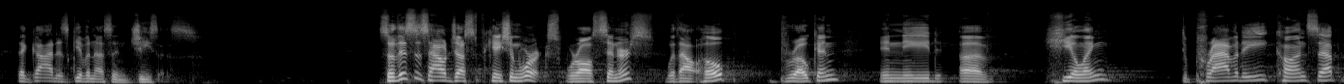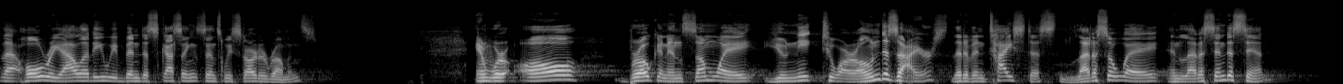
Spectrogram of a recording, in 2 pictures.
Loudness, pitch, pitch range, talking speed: -24 LUFS, 155 Hz, 140-180 Hz, 130 wpm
